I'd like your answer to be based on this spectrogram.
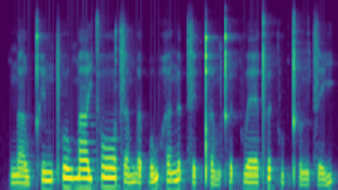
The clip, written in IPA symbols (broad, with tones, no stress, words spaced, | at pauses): n̪aː˨˩wkʰɪ˧ŋpʰo˥wmaː˥j t̪ʰɔː˥t͡sɐ˨˧mwɐ˨p̚ o˨˥whɐ˨˧nɵ˥t̚ sɪ˨k̚pʰɐ˨˩m kʰɵ˧t̚kʷɛː˧t̪ʰɵ˥t̚kʷɪ˨˥k̚ t̪ʰʊ˨ŋt͡se˨˥j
